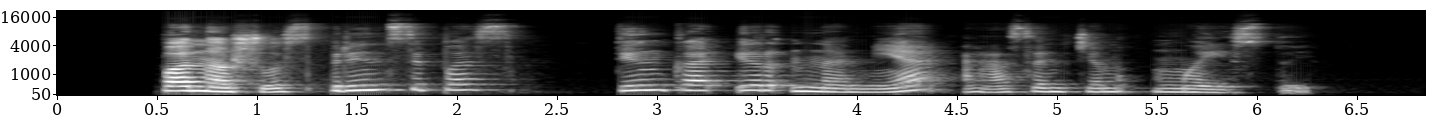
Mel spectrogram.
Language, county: Lithuanian, Marijampolė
